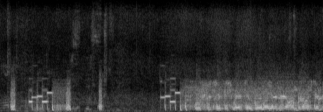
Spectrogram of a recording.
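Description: Police two-way radio traffic: a few clicks and a quick run of short beeps at stepped pitches, then about three seconds in another beep run followed by a voice talking over the radio.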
